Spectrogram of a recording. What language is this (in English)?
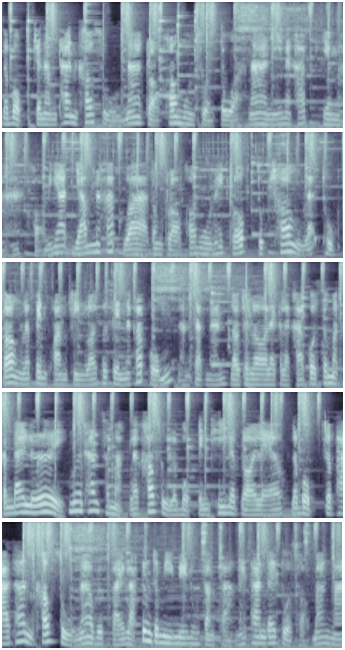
Thai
